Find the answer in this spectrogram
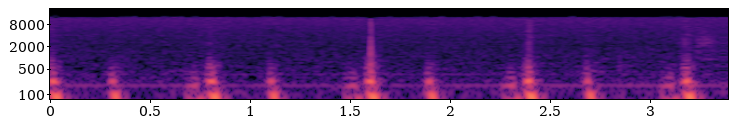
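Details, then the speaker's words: S4 gallop on cardiovascular auscultation in a head-to-toe physical assessment: regular low heartbeat near 75 a minute with a soft extra thud just before each first sound, from forceful atrial ejection into less compliant ventricles. "results from vibrations caused by forceful ejection of blood from the Atria into ventricles that expand less"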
